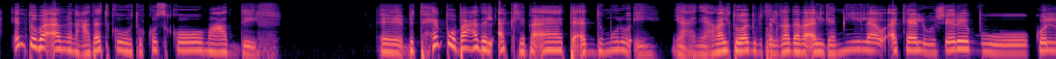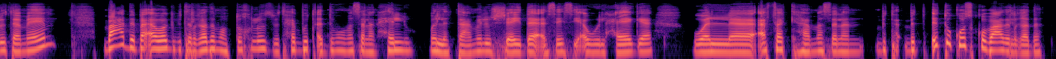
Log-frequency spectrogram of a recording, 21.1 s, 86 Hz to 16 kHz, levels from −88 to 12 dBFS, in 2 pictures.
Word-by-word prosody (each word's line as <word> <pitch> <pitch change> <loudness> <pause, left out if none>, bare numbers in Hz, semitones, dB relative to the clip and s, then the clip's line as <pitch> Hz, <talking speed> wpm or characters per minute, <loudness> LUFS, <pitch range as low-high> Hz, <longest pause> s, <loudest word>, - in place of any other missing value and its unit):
أنتم 280 -1 +2
بقى 245 -4 +5
من 195 -4 -4
عاداتكم 190 +6 -1
وطقوسكم 190 +2 -3
مع 165 -1 0
الضيف، 140 -5 -8 1.0
آآ، 165 -2 0
بتحبّوا 290 - 0
بعد 230 -1 +2
الأكل 185 -2 0
بقى 195 +2 +1
تقدّموا 175 +4 -1
له 195 - -4
إيه؟ 135 0 -10
يعني 135 +1 -5
عملتوا 180 +5 +3
وجبة 185 -3 -2
الغدا 175 +3 +2
بقى 170 - +5
الجميلة 180 +4 -2
وأَكَل 190 -1 +2
وشِرِب 195 +6 +2
وكُلّه 155 +3 -2
تمام، 190 - +1 0.5
بعد 285 -3 +4
بقى 225 -2 +4
وجبة 215 -2 +1
الغدا 195 +3 +1
ما 190 -3 -4
بتخلص، 215 +2 -5
بتحبوا 195 +4 -3
تقدِّموا 185 -1 -5
مثلًا 180 -2 -3
حلو؟ 185 0 -1 0.2
والَّا 175 -3 +2
بتعملوا 160 +2 -3
الشاي 165 -1 +2
ده 165 -3 +3
أساسي 165 +2 -3
أول 160 -1 -2
حاجة 165 +3 +1 0.4
والَّا 165 -1 +4
فاكهة 170 -5 -1
مثلًا 170 -1 -4
بت 195 +2 -8
بت 195 -2 -4
إيه - - +7
طقوسكم 295 -8 +1
بعد 195 -2 +4
الغدا؟ 155 -2 -2
180 Hz, 145 wpm, -18 LUFS, 165-195 Hz, 1.0 s, إيه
